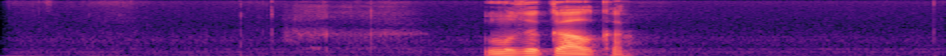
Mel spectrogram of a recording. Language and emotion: Russian, neutral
